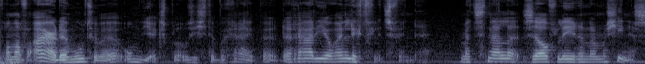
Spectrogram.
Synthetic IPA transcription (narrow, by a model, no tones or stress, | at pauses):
fɑnɑfaːɹdəmutəʋəʔɔmdiɛ̰ksplo̰wzistəbəχrɛjpə̰dəraːdiowɛnlɪxtflɪ̰tsfɪ̰ndə | mɛtsnɛləzɛlˠflɪːrəndəmaʃinə̰s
